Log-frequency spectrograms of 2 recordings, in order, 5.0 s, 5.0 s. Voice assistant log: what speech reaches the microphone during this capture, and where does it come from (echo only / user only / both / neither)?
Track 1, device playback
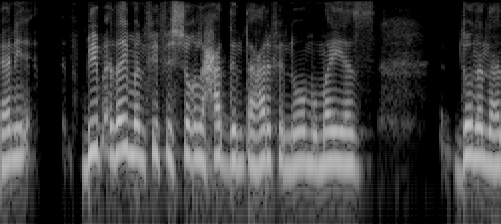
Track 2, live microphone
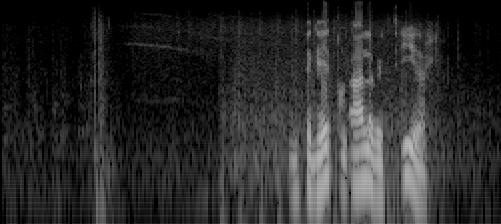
user only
